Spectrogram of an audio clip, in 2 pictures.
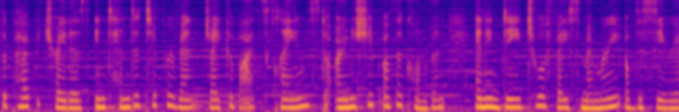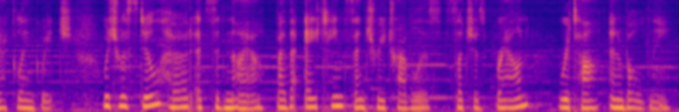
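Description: A woman reading a scripted documentary narration in a measured, even way. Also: mid-range voice, faint music behind.

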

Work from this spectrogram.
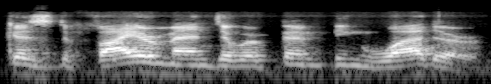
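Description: A man whose first language is Polish, talking as a podcast guest in an animated way, with many restarts and fillers. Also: medium pitch, normal speed, rough recording. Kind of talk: casual conversation.

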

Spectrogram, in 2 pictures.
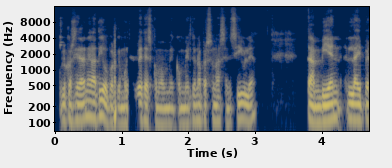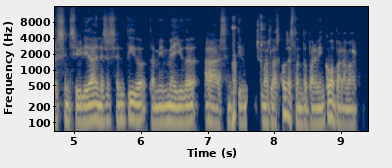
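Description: Hombre joven de voz algo grave, coloquial. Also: male voice, fairly low pitch, a little mellow. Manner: halting, thinking aloud, colloquial. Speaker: interview guest, musician. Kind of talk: casual chat.

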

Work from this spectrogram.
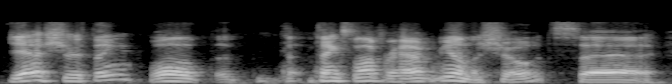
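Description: A man in his thirties from Ontario, a guest scientist talking casually in an interview, halting with many ums and restarts. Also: on the high side, lively intonation, slightly rough. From Ontario, Canada. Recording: dull lo-fi remote call audio.

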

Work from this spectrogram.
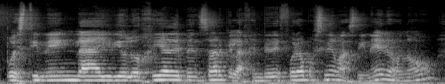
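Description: A young woman with a Spanish accent from Spain, talking in a relaxed, thoughtful way as a podcast guest, with many pauses and fillers. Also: mid-range voice, echoey room, a little hiss or hum. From Ecuador, raised in Spain. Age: young adult. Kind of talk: casual podcast conversation.

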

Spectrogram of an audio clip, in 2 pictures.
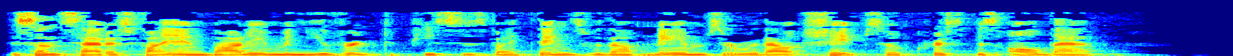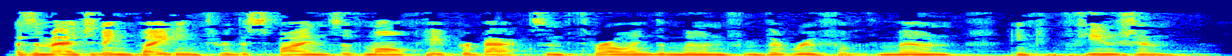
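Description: A poet gives a literary reading in a flat, even intonation. The recording is a little dull, with faint noise behind the voice. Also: medium pitch, moderate pace. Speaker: poet reading own work.

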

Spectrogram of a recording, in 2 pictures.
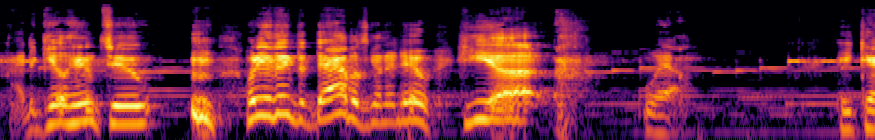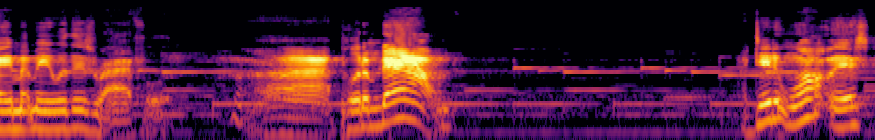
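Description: A hoarse man voicing a rough Southern outlaw cowboy, drawling through a rambling diary confession. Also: fairly high pitch, sharp tone, heavily acted. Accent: put-on American Southern.

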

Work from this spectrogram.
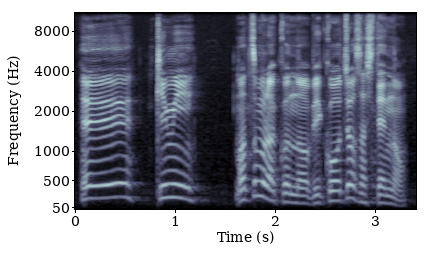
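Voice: mid-range voice, very animated, slow, fairly bright tone. An actor in a radio drama playing an easygoing, nosy local passer-by. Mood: surprised, curious.

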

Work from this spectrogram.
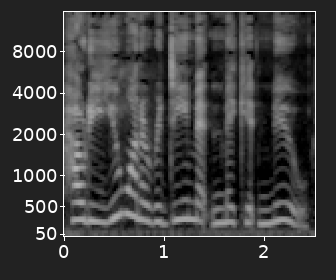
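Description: A woman narrating an audiobook she wrote, pausing to prompt and question as she teaches a child. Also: high-pitched. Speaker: author reading own book aloud and parent.

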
